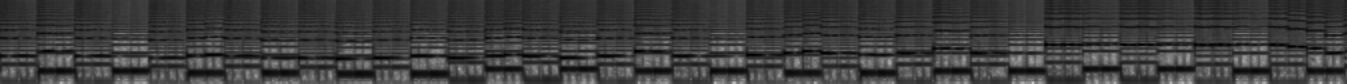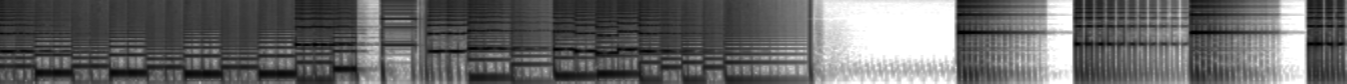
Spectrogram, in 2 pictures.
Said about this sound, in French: Eh bien, je viens de vous faire écouter euh, l'introduction et le premier, un peu le premier stage d'Arcanoid.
